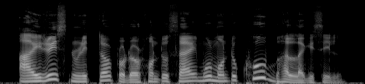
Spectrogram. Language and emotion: Assamese, happy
